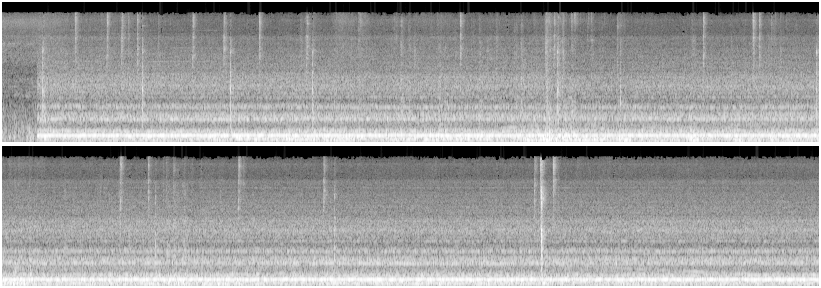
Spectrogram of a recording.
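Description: Steady electrical hum of a tram's onboard equipment heard inside the cab: one constant low tone with fainter higher tones over it, starting abruptly about a second in, with a few faint clicks.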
